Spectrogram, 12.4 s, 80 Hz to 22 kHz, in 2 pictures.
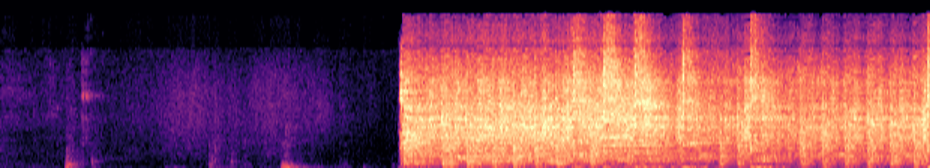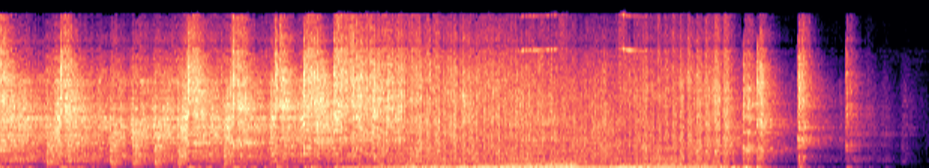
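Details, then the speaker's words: First start of a 600HP AWD turbo Honda Civic build with a new fuel system and return line: the engine catches and roars, running uneven and stumbling with surging revs. The crew suspects too much fuel; this is not confirmed. "So this is the first start. All right, you go ahead and crank it. I'm gonna stay up here. Just too much fuel."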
